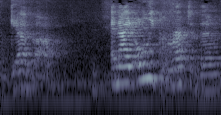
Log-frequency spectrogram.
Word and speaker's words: Geva: he called my name Jeeva sure my last name is pronounced Gemma and I only corrected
